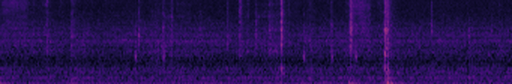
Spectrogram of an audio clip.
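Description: A plastic card scrapes across a metal plate.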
